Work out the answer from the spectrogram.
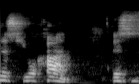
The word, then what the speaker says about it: Johann: make the pronunciation is yohan this is this j makes the year sound okay johan wiss and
